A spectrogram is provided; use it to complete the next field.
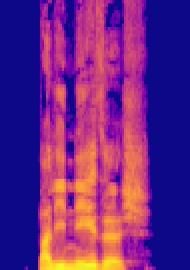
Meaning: of Bali; Balinese
- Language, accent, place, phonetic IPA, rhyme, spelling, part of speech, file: German, Germany, Berlin, [baliˈneːzɪʃ], -eːzɪʃ, balinesisch, adjective, De-balinesisch.ogg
